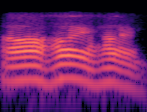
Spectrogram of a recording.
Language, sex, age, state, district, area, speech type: Assamese, male, 30-45, Assam, Lakhimpur, rural, conversation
